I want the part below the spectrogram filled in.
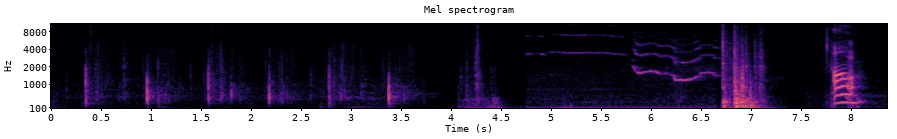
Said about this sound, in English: they heard footsteps and doors opening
